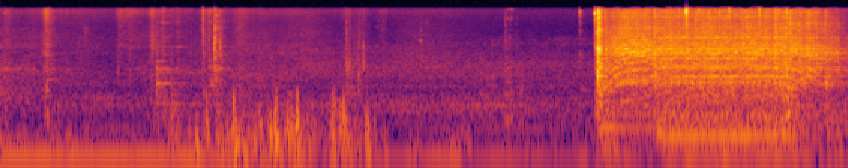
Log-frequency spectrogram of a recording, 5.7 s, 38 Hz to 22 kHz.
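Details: 1972 Ford Maverick Grabber with factory V8, parked a decade, new battery fitted: the starter churns steadily at about four turns a second with no firing. Cranks but won't start; the owner plans to clean the plugs.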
